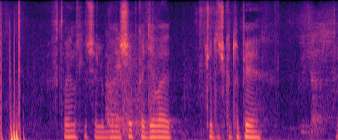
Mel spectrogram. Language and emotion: Russian, neutral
